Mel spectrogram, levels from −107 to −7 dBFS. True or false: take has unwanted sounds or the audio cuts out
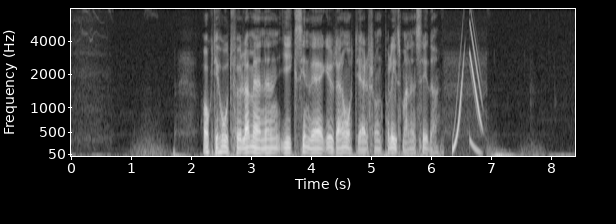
true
